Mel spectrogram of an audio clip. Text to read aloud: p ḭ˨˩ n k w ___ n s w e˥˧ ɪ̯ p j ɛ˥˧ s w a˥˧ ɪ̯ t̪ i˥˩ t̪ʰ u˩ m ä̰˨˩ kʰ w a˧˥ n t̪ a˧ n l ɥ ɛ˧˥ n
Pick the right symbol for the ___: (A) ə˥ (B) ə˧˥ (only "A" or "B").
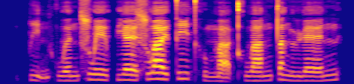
B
